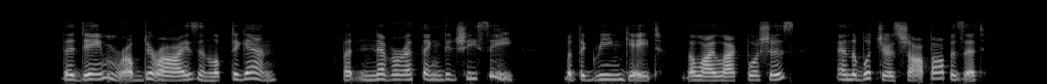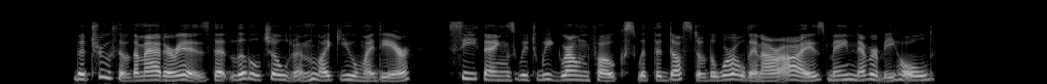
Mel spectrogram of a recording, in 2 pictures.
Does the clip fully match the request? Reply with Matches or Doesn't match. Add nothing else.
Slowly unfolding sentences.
Doesn't match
